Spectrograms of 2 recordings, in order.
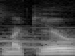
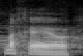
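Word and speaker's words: Mageu: Hey, so in the next section of this video, I pronounce the drink as Makiu when it's been brought to my attention that it's actually pronounced Macheo.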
